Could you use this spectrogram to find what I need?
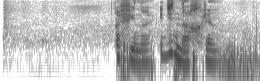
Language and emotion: Russian, neutral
